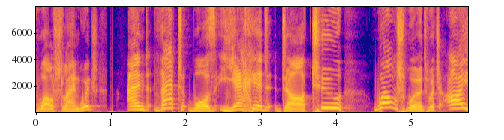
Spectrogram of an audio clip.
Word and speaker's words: iechyd: In Welsh, the equivalent is iechyd, which is often pronounced iechyd by people who haven't got their tongues around the correct pronunciation of the Welsh alphabet.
